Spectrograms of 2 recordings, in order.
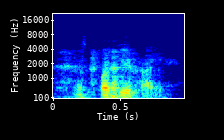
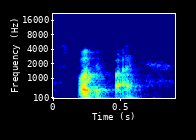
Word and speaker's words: Spotify: Ahora sí lo pronuncio bien, señor productor. Spotify. Spotify. Los esperamos el lunes,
